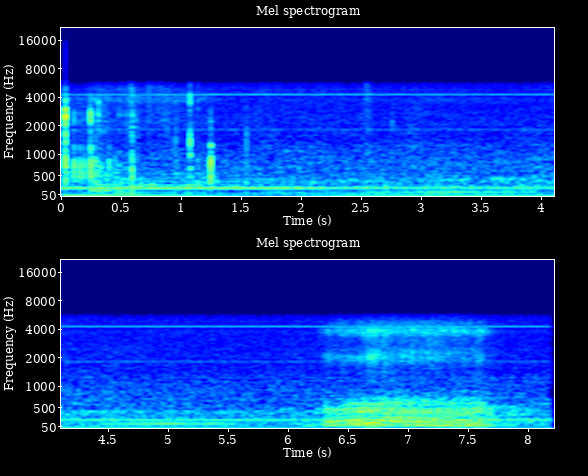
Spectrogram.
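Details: Pug asleep indoors, snoring with a low, steady, rumbling breath, then one louder, rasping snore near the end, with a few clicks at the start.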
